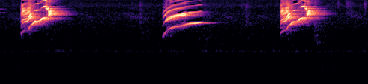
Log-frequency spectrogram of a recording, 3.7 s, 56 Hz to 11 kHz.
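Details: Agitated European goldfinch, 2020: three separate bright, buzzy phrases, the middle one a set of descending slurred notes, each lasting about half a second, over a low steady hum.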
